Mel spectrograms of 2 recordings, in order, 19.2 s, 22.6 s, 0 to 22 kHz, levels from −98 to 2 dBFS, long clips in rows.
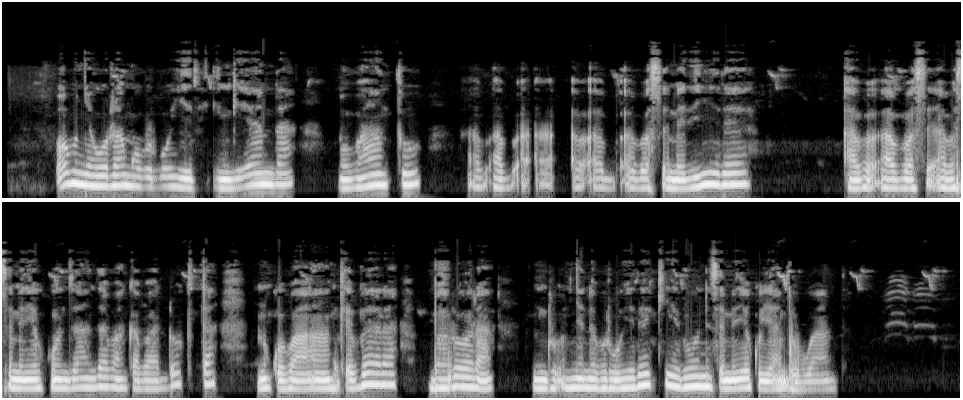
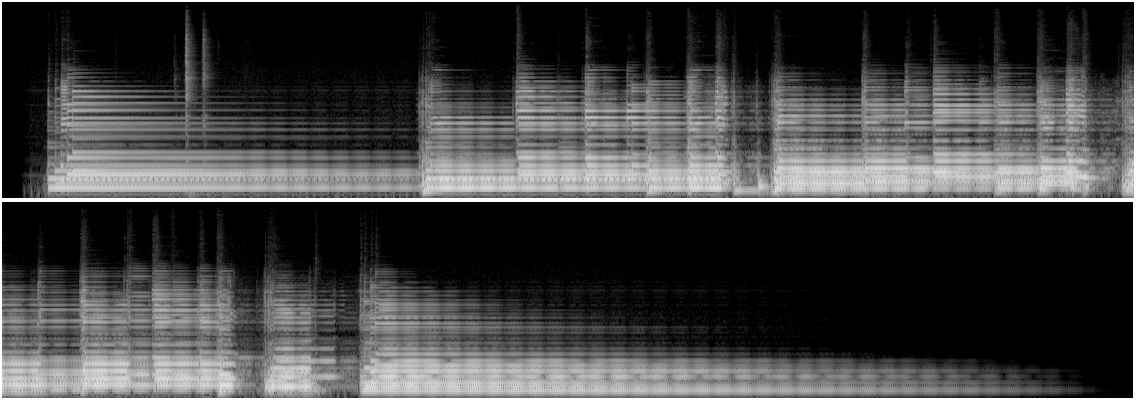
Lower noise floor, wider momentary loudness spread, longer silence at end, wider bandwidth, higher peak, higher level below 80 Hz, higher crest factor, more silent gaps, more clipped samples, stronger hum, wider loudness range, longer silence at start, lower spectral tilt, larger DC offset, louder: second, -71 dBFS vs -77 dBFS; second, 12 LU vs 16 LU; second, 0.35 s vs 2.4 s; first, 9.2 kHz vs 7.4 kHz; about the same, 0 dBFS vs 0 dBFS; first, -46 dBFS vs -56 dBFS; second, 12 dB vs 18 dB; neither; neither; neither; second, 4 LU vs 10 LU; about the same, 0.55 s vs 0.45 s; second, -7 dB/octave vs -8.5 dB/octave; neither; first, -11 LUFS vs -17 LUFS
